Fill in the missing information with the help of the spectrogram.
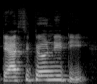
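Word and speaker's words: taciturnity: शब्द बन गया टेसिटर्निटी इसका प्रोनंसिएशन ध्यान से देख लो टसी यहां पर आपको सा प्रोनाउंस करना है इसको इसका प्रोनंसिएशन देखिए टैसी टर्न ठीक है इटी ठीक टैसी टर्न इटी टेसिटर्निटी मतलब हो जाता है द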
